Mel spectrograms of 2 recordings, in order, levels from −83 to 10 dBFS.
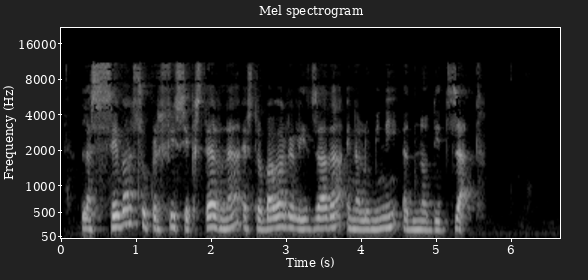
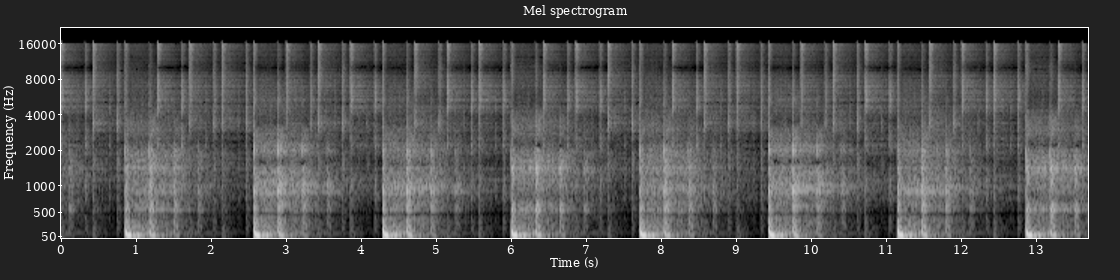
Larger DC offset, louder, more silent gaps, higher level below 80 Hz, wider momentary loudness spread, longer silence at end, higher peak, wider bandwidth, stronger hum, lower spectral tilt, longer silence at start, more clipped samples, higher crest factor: neither; second, -25 LUFS vs -18 LUFS; neither; second, -66 dBFS vs -22 dBFS; about the same, 7 LU vs 7 LU; first, 1.05 s vs 0 s; second, -8 dBFS vs 0 dBFS; second, 11.5 kHz vs 17.5 kHz; neither; first, -5 dB/octave vs -3.5 dB/octave; first, 0.3 s vs 0 s; neither; about the same, 18 dB vs 16 dB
